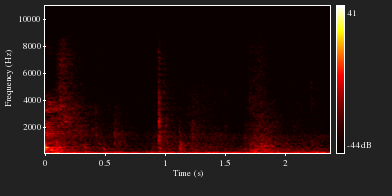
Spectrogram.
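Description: Soft footsteps and handling noise as a person gets up and walks off across the room: a sharp click about a second in, then a couple of low thumps, over a steady low room hum.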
